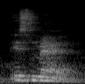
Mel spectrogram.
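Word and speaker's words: smile: रहा है अपने को, ई साइलेंट है। तो यहाँ पर इसका जो आई का जो प्रोनाउंसिएशन होगा वो होगा ए आई।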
